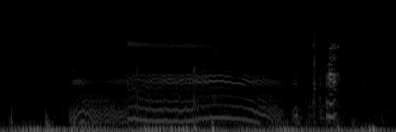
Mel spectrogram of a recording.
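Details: A talkative Bengal cat, from a family of a mother cat and kittens, gives a long, drawn-out meow that rises and then slowly falls, over a low background rumble.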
